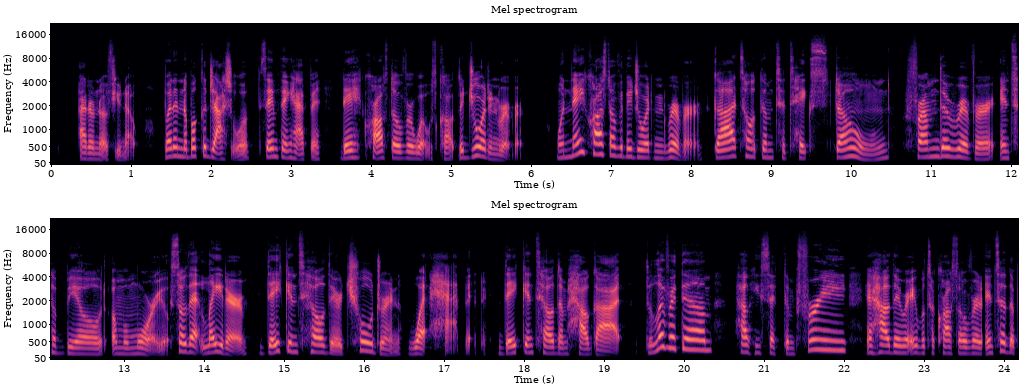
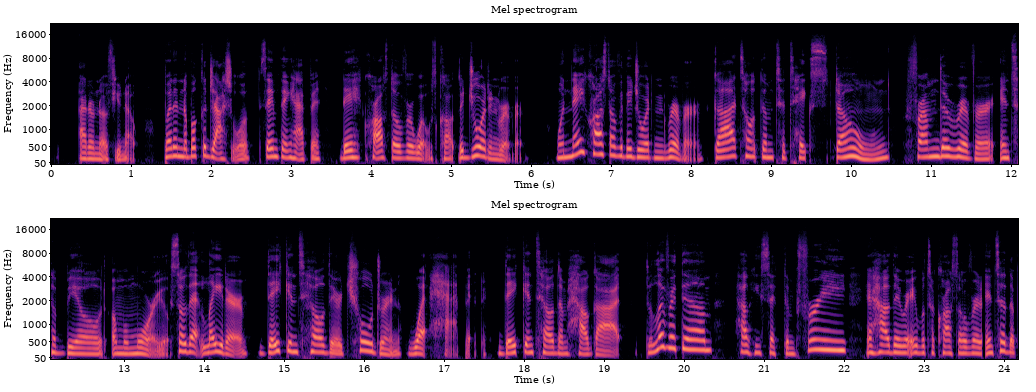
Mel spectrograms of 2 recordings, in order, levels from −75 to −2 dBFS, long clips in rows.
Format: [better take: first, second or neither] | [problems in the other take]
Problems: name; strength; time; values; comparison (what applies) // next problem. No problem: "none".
second | thin; very; fading below 450 Hz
